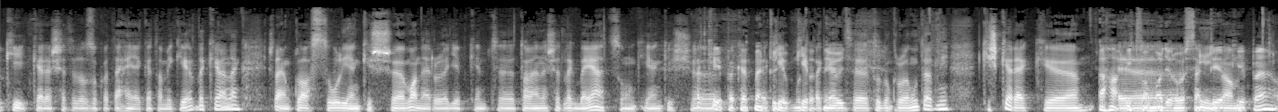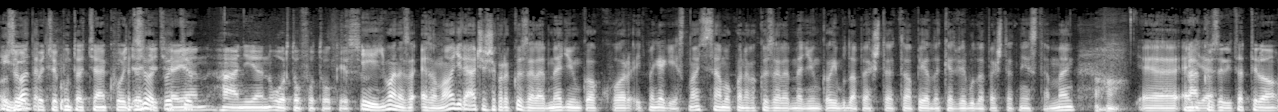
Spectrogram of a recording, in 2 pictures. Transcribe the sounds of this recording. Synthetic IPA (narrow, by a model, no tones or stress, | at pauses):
kʰikɛɾɛʃhɛt̪ɛd̪ɒzo̞kɒt̪ɒɦɛjɛkɛt̪ɒmikeːrd̪ɛkɛlnɛke̥ʃnɒɟjo̞ŋklɒsːuːlijɛŋkiʃvɒnɛrøːlɛɟeːpkeːnt̪ːt̪ːɒlaːnɛʃɛt̪lɛɡ̚bɛjaːt̪suŋkijɛŋkiʃatkkeːpɛkɛt̪mɛkt̪ueːumueːpɛnɛt̪ːud̪uŋkroːlɒmut̪ɒt̪ni | kiʃkɛɾɛkɒɦiɔmɒɟɒɾorsaːiːɟt̪eːvɒeːpɛiːɟøʋɔlnaøːøkmut̪ɒcːaːkhoɟ̪at̪ːɛzølpøɛjønɦaːɲijɛnort̪ofot̪oːkeːsyiiːɟʋɒnɛzɒʔɛzɒnɒɟra̰ːt͡ʃeːʃ̬ɒkːoɾɒkø̞zɛlɛbmɛɟyŋkɒkʰːo̞ɾḭt̪mɛɡɛɡeːsnɒcsaːmo̞kʋɒnːɒkɒkøzɛlɛbmɛɟyŋkɒeːmbud̪ɒpɛʃt̪ɛt̪ɒpeːld̪ɒkɛd̪ʋeːrbud̪ɒpɛʃt̪ɛt̪neːst̪ɛmːɛɡ | ɦ | ɛ̰ɾaːkøzɛliːt̪ɛt̪ːeːlɒ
